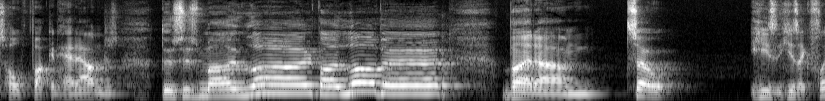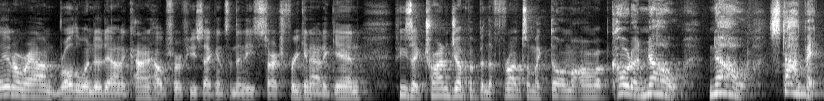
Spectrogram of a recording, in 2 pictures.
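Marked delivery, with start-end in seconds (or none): 1.6-4.5 slow, higher, dreamy dog voice; blissful dog. Retold or imitated. The dog with his head out the window, a slow blissful high dog voice. 14.3-16.4 higher, sharp call of no; scolding the dog. Retold or imitated. The owner to the dog jumping into the front, a higher scolding call.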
